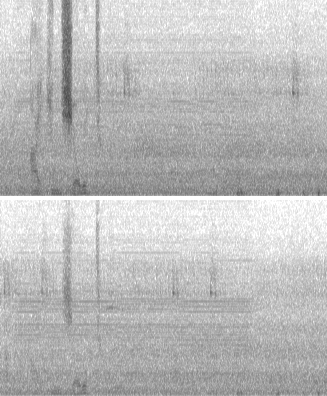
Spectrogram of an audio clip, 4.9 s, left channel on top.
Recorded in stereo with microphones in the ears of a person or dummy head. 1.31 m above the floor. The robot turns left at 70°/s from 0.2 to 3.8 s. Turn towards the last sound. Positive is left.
turn(degrees=-155)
